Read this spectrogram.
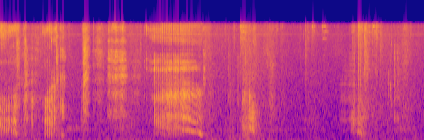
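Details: Yorkshire Terrier tugging at her toy bunny, growling in rough bursts, then a drawn-out whining yelp that slides downward before further short play growls close the sequence.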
